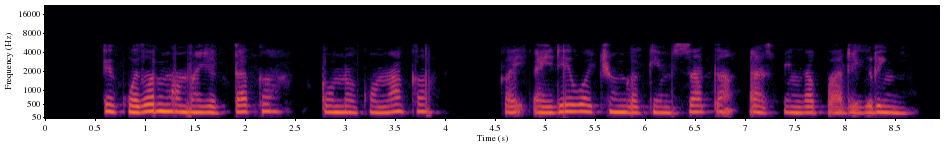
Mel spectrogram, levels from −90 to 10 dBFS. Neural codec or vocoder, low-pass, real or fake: codec, 16 kHz, 2 kbps, FreqCodec, larger model; 5.4 kHz; fake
